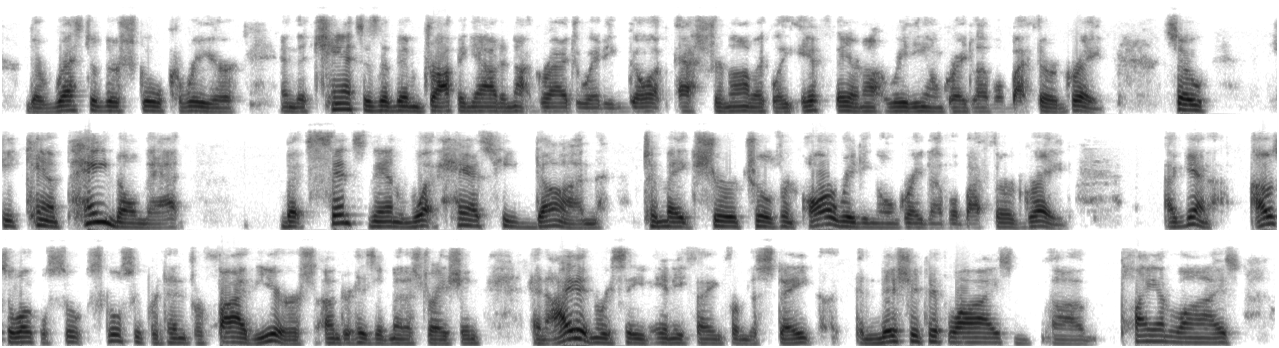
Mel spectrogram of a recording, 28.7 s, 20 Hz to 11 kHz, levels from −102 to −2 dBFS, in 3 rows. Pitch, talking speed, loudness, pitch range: 125 Hz, 170 wpm, -20 LUFS, 115-140 Hz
